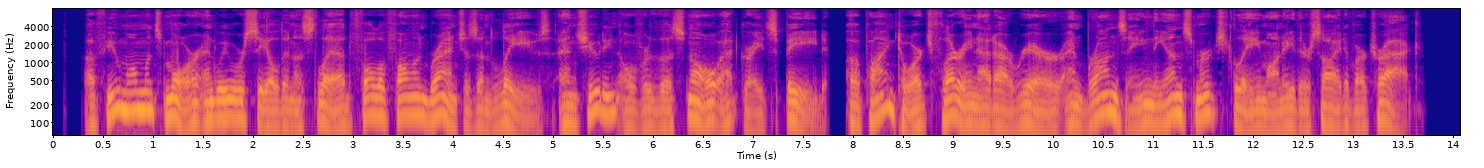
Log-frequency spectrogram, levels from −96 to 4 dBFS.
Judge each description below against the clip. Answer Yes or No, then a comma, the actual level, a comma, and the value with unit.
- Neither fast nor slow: Yes, average, 185 wpm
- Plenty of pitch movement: Yes, wide, 7.1 semitones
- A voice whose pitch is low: Yes, very low, 95 Hz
